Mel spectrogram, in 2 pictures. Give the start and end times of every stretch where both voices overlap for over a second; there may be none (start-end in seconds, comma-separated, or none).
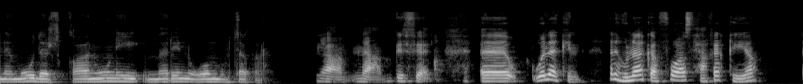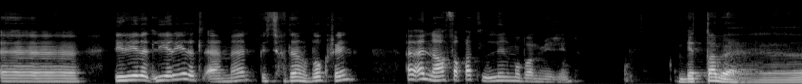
none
